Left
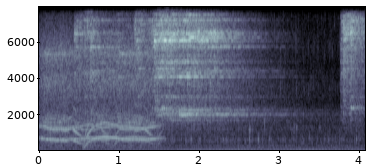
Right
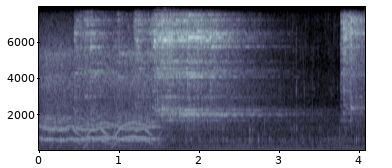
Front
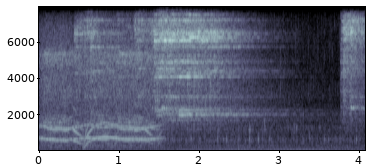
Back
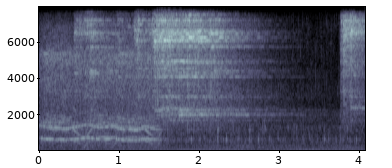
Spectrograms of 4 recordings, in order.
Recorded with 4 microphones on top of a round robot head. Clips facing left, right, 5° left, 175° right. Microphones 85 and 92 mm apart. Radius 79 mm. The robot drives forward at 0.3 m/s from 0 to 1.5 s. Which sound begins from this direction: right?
Keys jangling, at 0.4 s.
